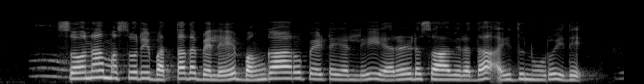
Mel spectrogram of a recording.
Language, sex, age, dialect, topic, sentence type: Kannada, female, 25-30, Central, agriculture, statement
